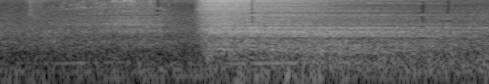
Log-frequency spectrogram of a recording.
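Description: A long, audible breath close to the microphone, a steady hiss that starts suddenly about halfway through.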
